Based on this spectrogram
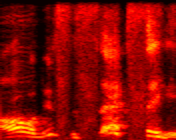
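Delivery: mock playful teasing. Retelling a kitchen moment when the partner offers to cook: imitating own teasing tone. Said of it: "I'm teasing them and messing with them".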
